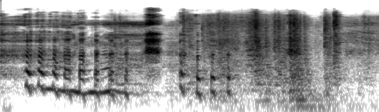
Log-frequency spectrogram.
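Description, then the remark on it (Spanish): A helicopter door closes with a brief, noisy scrape and thud, right after someone chuckles and makes short voiced sounds. “Calimán cierra la puerta y oprime el botón que pone de nuevo en marcha la hélice”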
